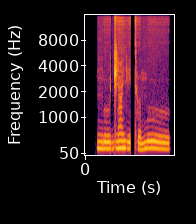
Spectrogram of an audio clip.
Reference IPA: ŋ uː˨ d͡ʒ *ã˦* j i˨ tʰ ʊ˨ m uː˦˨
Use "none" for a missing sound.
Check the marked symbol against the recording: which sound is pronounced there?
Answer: ã˦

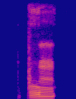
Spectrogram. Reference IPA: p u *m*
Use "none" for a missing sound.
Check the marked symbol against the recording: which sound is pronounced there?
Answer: m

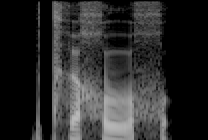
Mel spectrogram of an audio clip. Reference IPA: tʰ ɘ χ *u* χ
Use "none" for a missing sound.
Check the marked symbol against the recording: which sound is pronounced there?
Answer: u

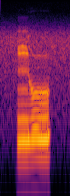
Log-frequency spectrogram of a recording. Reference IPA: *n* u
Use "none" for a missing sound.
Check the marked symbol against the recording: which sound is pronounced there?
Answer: ɲ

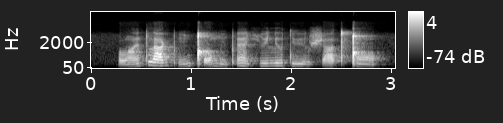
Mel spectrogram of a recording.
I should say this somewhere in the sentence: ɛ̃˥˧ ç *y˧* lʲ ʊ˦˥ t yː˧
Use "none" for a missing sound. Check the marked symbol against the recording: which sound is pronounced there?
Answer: y˦˥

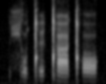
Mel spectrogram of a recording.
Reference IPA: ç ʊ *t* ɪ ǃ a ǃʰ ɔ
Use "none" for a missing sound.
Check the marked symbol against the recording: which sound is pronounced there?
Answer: ǃ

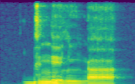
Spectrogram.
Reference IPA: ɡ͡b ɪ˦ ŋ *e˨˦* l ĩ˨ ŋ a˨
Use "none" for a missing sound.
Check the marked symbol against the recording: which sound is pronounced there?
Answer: e˦˨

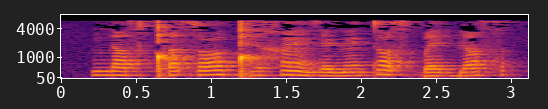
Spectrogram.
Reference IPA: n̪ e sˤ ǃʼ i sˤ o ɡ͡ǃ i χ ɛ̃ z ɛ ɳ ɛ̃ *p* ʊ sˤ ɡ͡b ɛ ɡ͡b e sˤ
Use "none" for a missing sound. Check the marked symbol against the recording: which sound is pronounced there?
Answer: t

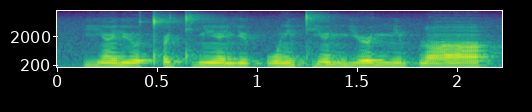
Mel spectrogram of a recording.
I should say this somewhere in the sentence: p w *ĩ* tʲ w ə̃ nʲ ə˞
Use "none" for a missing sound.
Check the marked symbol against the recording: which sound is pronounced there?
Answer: ĩ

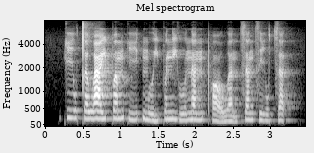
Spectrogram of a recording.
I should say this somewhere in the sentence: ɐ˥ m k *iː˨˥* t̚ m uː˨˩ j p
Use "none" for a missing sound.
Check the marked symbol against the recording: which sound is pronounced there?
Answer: iː˨˥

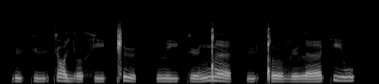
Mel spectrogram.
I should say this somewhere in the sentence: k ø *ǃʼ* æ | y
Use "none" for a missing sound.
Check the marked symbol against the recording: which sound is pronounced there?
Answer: ŋ͡ǃ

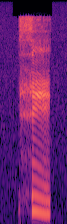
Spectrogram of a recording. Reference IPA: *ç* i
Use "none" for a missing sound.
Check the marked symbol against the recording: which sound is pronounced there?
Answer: h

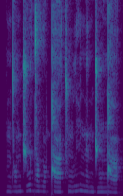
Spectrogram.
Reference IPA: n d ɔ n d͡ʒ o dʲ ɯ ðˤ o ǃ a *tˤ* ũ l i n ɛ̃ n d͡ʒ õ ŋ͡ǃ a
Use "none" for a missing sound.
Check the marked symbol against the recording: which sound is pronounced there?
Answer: t͡s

